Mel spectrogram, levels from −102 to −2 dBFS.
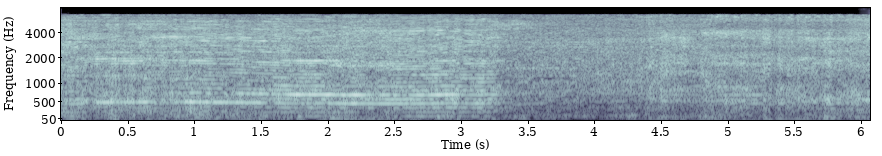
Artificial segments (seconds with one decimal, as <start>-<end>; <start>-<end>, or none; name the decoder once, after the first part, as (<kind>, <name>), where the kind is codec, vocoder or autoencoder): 2.0-2.5 (codec, SNAC); 3.9-6.1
